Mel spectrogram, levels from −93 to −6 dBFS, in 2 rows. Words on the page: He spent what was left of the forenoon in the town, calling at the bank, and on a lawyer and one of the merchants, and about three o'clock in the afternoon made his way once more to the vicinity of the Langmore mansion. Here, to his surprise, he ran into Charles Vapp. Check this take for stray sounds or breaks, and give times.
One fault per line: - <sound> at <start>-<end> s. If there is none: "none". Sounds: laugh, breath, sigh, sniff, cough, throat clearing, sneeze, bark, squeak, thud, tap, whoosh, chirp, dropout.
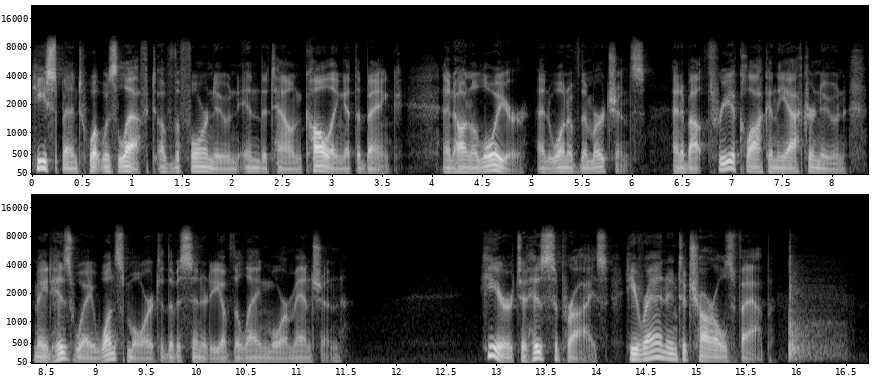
- thud at 15.9-16.5 s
